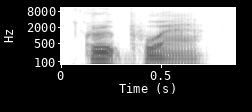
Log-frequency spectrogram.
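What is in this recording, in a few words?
"groupware", British English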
